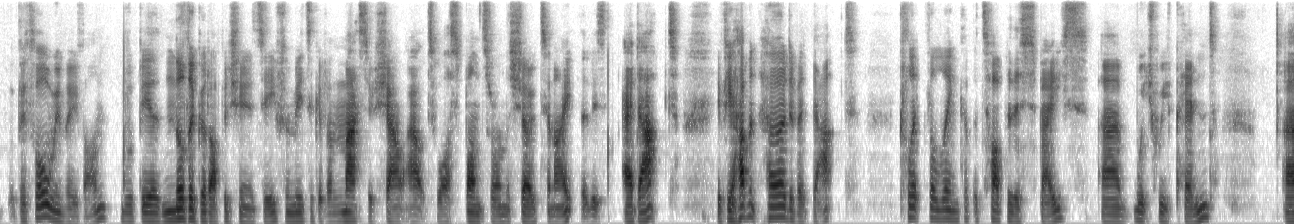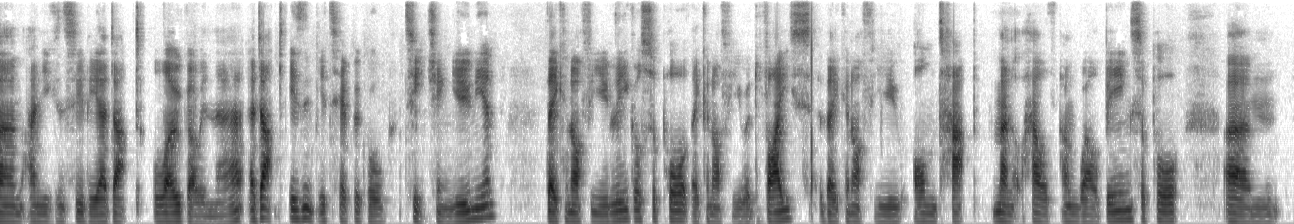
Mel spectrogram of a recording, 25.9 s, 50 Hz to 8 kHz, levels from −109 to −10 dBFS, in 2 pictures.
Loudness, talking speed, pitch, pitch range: -28 LUFS, 200 wpm, 100 Hz, 95-115 Hz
